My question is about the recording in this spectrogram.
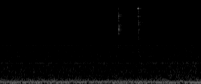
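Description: Two quick computer mouse-button clicks, about a fifth of a second apart, a little over a second in, over faint low room hum.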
